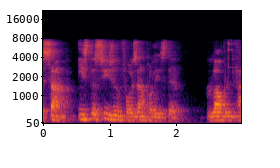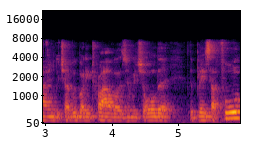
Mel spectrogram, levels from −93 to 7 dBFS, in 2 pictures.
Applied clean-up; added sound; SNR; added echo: neural separator model SepFormer DNS4.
